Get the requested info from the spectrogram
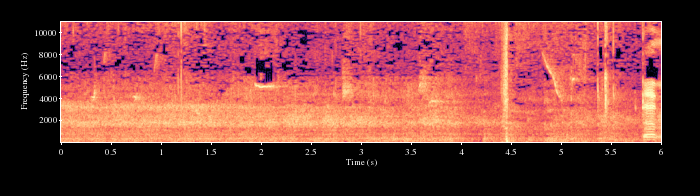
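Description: Fire department van's engine running steadily as it tows an empty boat trailer up the ramp, with a sharp click about four and a half seconds in.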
